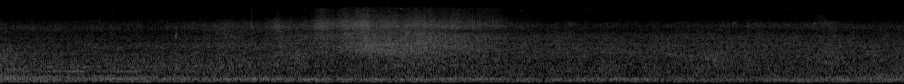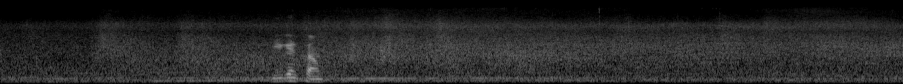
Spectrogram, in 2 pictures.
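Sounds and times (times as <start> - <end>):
heavy rain: 0.0 - 18.0
running floodwater: 0.0 - 18.0.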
